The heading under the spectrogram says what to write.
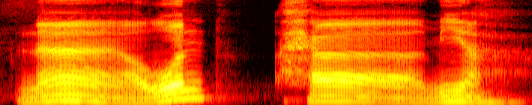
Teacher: kalau diwakafkan atau kita berhenti di sana, maka dibaca ha.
